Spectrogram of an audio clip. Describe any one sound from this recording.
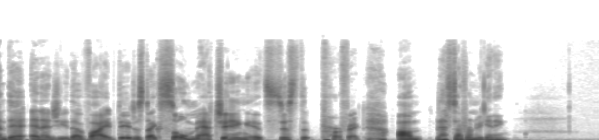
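A woman talks with animation close to a microphone.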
